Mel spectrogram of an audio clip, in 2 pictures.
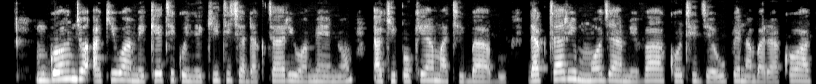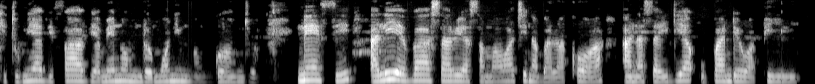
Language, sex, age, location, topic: Swahili, female, 25-35, Kisii, health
